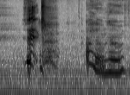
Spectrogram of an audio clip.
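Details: Sneezing from a person unsure whether it is allergies or a cold, who also has a wet, barking cough and is sneezing constantly: two sharp bursts with a short intake, then a drawn-out vocal sound, while trying to talk through it.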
